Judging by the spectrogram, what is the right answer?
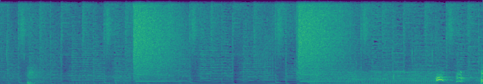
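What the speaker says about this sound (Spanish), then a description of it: "Pinche perro." Dog barks at a car during a night curfew in Quito, a run of sharp barks and yips close by over steady engine hum, with brief pauses between the bursts.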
